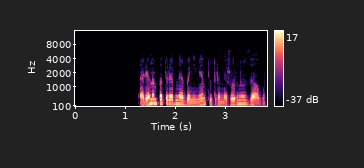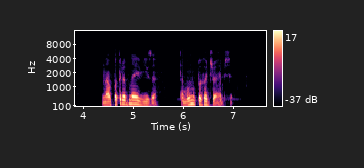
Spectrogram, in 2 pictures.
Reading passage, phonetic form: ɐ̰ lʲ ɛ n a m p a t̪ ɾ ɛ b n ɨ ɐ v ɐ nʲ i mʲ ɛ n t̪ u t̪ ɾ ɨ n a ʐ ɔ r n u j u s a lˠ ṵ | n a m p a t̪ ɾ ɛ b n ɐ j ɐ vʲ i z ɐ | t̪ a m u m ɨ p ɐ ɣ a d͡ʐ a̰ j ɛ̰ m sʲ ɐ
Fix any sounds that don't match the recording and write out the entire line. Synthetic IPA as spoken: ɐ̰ lʲ ɛ n a m p a t̪ ɾ ɛ b n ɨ ɐ b ɐ nʲ i mʲ ɛ n t̪ u t̪ ɾ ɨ n a ʐ ɔ r n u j u z a lˠ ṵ | n a m p a t̪ ɾ ɛ b n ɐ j ɐ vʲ i z ɐ | t̪ a m u m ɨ p ɐ ɣ a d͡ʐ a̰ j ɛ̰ m sʲ ɐ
